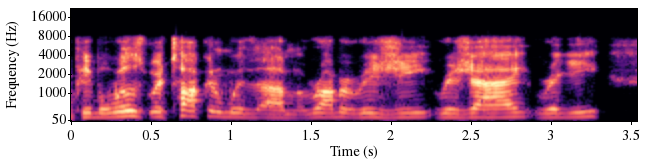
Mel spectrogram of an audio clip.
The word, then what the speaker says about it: Righi: We're talking with Robert Righi. How do you say it again? I'm Riggy, sorry, Righi. Riggy, Riggy.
